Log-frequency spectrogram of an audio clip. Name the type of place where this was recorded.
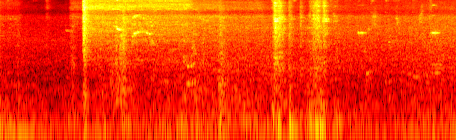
bus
